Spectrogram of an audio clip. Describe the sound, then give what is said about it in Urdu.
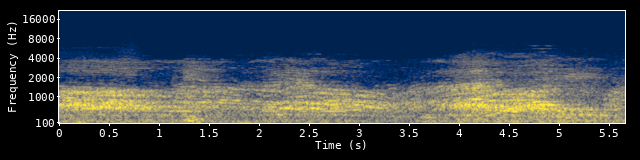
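An audience recites salawat in unison, a steady, dense mass of many voices that keeps going throughout and swells slightly toward the end. “صلوات پڑھیں محمد والے۔”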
